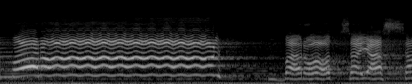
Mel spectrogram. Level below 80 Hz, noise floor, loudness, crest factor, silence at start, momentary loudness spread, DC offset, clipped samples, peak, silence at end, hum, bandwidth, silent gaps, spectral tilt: -54 dBFS; -47 dBFS; -26 LUFS; 14 dB; 0 s; 11 LU; under 0.1%; under 0.1%; -14 dBFS; 0 s; none; 9.8 kHz; none; -1 dB/octave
